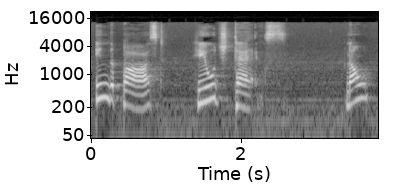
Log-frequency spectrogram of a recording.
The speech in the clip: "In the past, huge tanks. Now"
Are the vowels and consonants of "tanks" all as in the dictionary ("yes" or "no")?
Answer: no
